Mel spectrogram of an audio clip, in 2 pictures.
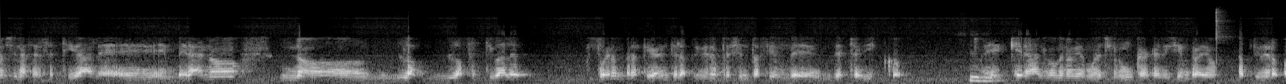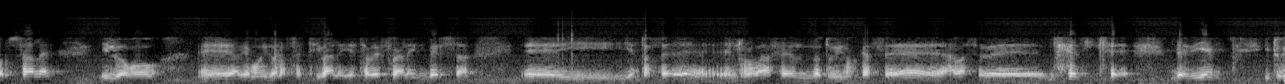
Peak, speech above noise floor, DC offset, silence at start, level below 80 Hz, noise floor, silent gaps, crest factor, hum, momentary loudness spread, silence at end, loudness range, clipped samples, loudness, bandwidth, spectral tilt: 0 dBFS; 23 dB; under 0.1%; 0 s; -50 dBFS; -40 dBFS; none; 18 dB; none; 8 LU; 0 s; 2 LU; under 0.1%; -18 LUFS; 14.5 kHz; -5.5 dB/octave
